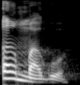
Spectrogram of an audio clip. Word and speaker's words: âmago: L leva acento âmago como é que eu falo âmago eu falo âmago onde é que tá o som mais forte na anti penúltima sílaba Ou seja eu tenho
